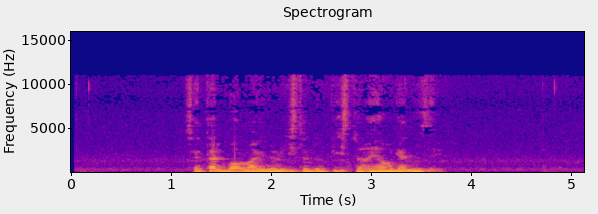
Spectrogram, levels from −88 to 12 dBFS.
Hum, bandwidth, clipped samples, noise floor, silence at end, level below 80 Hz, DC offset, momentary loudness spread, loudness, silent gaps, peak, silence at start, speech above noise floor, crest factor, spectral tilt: none; 11 kHz; under 0.1%; -49 dBFS; 1.45 s; -50 dBFS; under 0.1%; 10 LU; -12 LUFS; none; 0 dBFS; 1.15 s; 39 dB; 14 dB; -8.5 dB/octave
